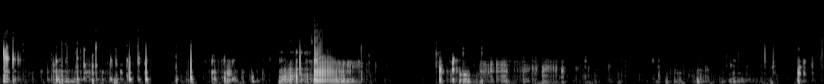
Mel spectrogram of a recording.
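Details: Stomach growling and gurgling after breakfast: irregular gurgles, squeaks and rumbling bursts, normal digestive bowel sounds (borborygmi) after eating.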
